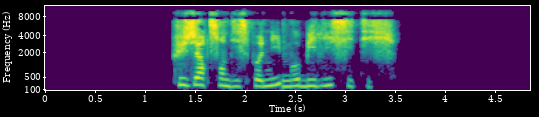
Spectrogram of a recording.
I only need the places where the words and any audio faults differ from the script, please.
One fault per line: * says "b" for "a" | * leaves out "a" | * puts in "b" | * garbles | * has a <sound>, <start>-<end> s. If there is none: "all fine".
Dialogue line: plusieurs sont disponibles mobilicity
all fine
